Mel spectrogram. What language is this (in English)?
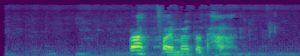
Thai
